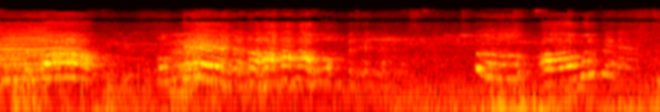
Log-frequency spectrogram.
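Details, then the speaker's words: In hospital, a female patient who was admitted unwell cries out loudly in pain while being given injections. The drawn-out cries have sobbing breaks and wavering pitch. "भोले बार-बार जहां पर है क्योंकि वह रो रही अंदर में दर्द हो रहा है उसका बहुत ज्यादा इंजेक्शन दे रहे हैं उसको"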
